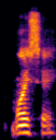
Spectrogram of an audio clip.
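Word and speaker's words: Moïse: going along with what, how do you pronounce his last name? Moise? How do you, the president who was just recently assassinated? Moise? Yeah, I think Moise. you're correct. Moise.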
